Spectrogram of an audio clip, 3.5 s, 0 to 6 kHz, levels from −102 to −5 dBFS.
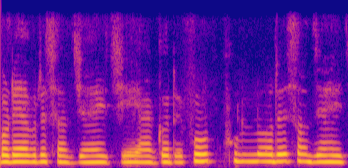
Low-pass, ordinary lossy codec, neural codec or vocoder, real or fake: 5.4 kHz; none; none; real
